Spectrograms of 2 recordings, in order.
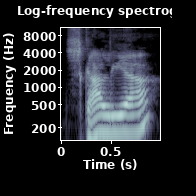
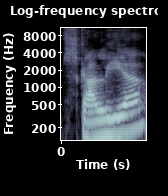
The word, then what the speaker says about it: Scalia: the flag draped coffin of Antonin Scalia or Scalia where you want to pronounce it I pronounce it Scalia and as you might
